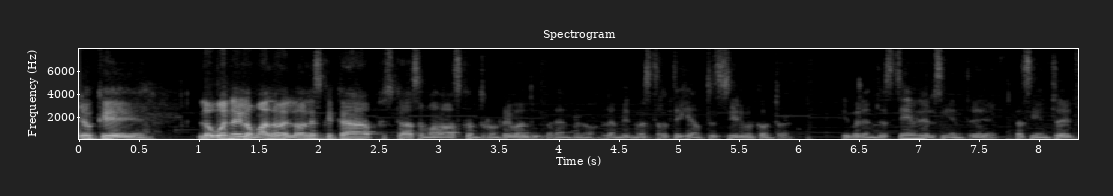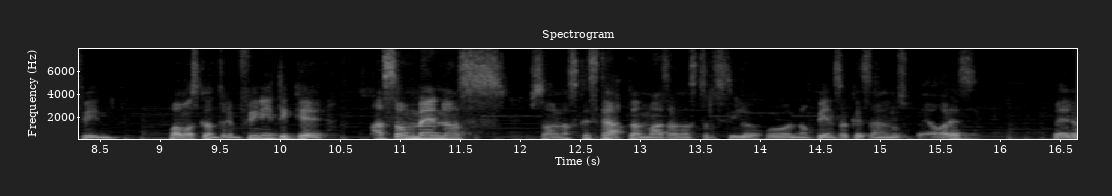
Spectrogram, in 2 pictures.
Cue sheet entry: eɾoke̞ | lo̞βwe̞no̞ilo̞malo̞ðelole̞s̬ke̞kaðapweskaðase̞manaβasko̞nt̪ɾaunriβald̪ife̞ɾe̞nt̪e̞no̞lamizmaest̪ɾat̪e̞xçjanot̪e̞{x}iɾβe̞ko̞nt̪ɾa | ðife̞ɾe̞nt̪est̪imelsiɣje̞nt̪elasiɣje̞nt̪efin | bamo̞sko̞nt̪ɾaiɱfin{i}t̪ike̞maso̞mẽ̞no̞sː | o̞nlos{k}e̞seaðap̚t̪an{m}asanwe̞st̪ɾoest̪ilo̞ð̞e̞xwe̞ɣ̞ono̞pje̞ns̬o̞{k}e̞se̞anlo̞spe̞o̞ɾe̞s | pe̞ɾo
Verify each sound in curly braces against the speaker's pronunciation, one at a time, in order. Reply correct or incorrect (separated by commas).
incorrect, correct, correct, correct, correct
